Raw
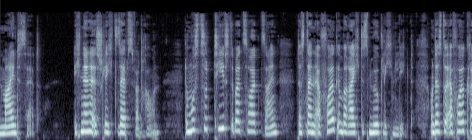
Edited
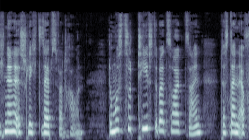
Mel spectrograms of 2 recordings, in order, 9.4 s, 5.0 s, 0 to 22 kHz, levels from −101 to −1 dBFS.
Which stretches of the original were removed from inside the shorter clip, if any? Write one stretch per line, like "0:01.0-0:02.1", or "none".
none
